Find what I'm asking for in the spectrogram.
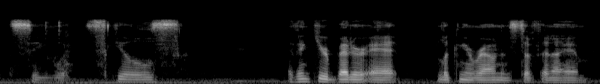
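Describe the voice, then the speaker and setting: Male tabletop player, husky and slow, lowish pitch, casual game chat. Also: little pitch movement, fairly bright tone.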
